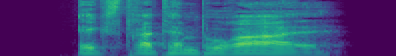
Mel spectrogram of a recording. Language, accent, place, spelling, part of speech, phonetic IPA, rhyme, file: German, Germany, Berlin, extratemporal, adjective, [ˌɛkstʁatɛmpoˈʁaːl], -aːl, De-extratemporal.ogg
- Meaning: extratemporal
